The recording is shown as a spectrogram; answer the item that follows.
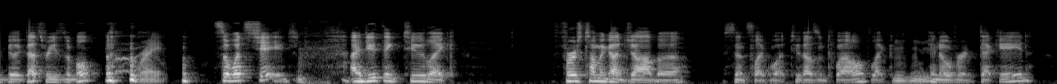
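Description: Against a quiet background, a man speaks at a moderate pace with very wide pitch swings and big swings in loudness. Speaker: podcast co-host. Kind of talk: casual podcast discussion. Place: home room. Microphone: studio mic.

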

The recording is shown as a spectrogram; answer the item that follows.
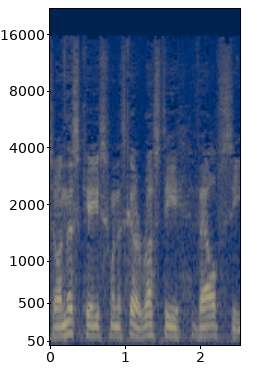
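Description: A man talks with fairly low pitch and fairly even intonation. Light background noise can be heard. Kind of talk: tutorial. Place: street.

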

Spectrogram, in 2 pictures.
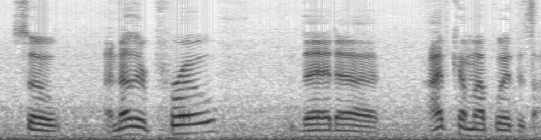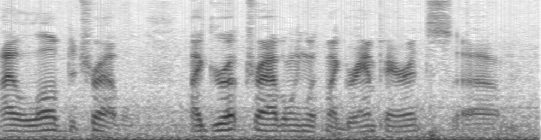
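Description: Noticeable background noise sits behind a dry sound with no echo. A man speaks at a moderate pace. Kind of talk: casual vlog chat. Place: car. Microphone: phone near.

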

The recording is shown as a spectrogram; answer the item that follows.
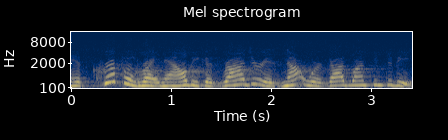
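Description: A woman speaks at a moderate pace in a high pitch. Her intonation is lively. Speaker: church member; preacher. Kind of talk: testimony. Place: church. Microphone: old recording.

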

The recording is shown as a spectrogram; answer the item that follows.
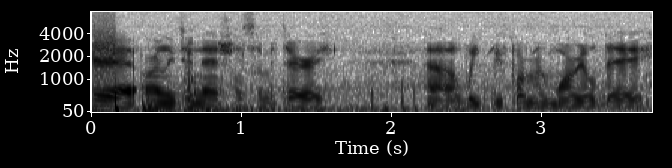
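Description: Noticeable background noise runs under the dry, echo-free sound. A man talks fairly quickly. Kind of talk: casual vlog chat. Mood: respectful, reflective. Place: open country. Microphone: phone near.

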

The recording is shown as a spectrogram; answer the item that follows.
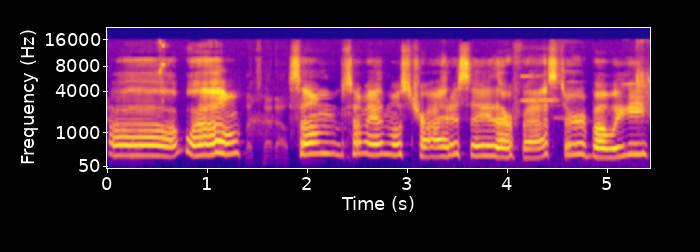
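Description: A man's put-on character voice, extremely high-pitched and very slow, over a quiet background. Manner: boastful, sly.

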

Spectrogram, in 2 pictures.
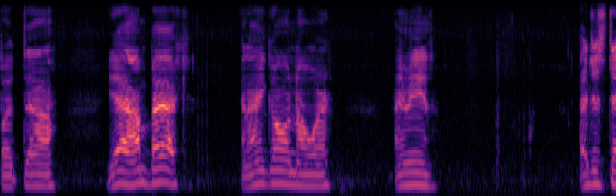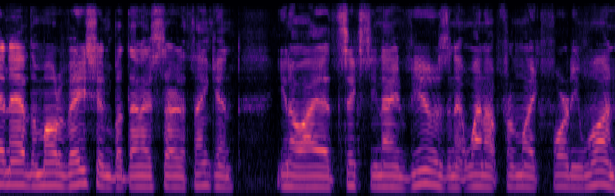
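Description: A man at a moderate pace, monotone and flat, with long, frequent pauses and dry sound without echo. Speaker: vlogger. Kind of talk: casual vlog chat.

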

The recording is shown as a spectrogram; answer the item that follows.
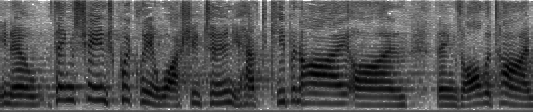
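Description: The woman talks at a moderate pace. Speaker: keynote speaker, agricultural news publisher. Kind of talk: keynote speech. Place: hall.

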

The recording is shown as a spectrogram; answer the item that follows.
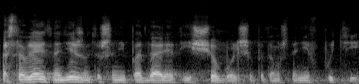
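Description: Very fast speech from a man with a fairly low voice, over light background noise. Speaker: interviewee. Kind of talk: interview answer. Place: hall. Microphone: handheld.

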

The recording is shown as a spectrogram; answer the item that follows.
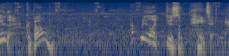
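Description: Putting on a character voice, a man speaks very fast at an extremely high pitch over clear background noise. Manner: cute, playful.

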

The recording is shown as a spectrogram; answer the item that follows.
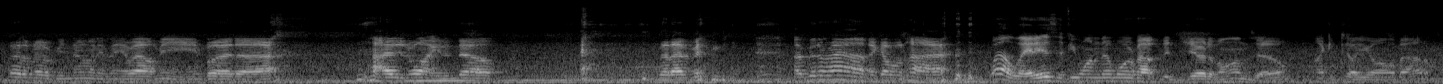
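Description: A man at a moderate pace, with long, frequent pauses, over noticeable background noise. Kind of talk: joking banter to camera. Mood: playful, laughing, goofing around. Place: street. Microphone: camera far.

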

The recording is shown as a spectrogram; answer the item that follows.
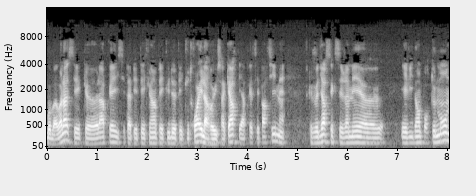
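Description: A man with an unremarkable speaking voice talks at a medium pitch, his intonation fairly even. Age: 20s. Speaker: professional golfer. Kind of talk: interview.

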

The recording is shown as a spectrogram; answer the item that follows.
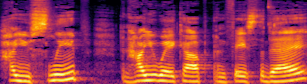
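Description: A woman with an American accent, a plain, everyday voice, medium pitch and fairly even intonation, over a quiet background. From US Midwest, Chicago. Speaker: actor. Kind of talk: casual vlog talk. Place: home room.

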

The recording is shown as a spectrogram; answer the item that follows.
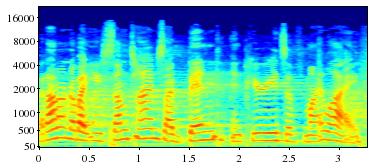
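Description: A woman speaks at a very fast pace with ordinary pitch variation. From Ohio, US Midwest. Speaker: Bible teacher. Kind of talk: sermon. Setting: church stage with audience. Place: stage.

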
